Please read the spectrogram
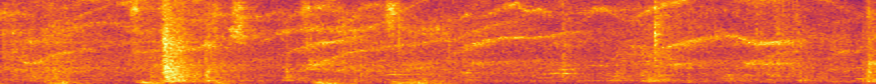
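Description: Several electric radio-controlled touring cars racing, their motors whining and sliding up and down in pitch as they speed up and brake, overlapping one another. A sharp knock comes about a second and a half in.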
